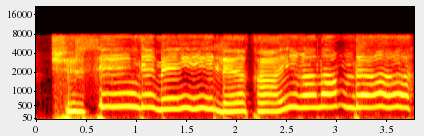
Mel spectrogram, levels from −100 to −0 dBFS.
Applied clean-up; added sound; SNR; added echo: none; none; none; none.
